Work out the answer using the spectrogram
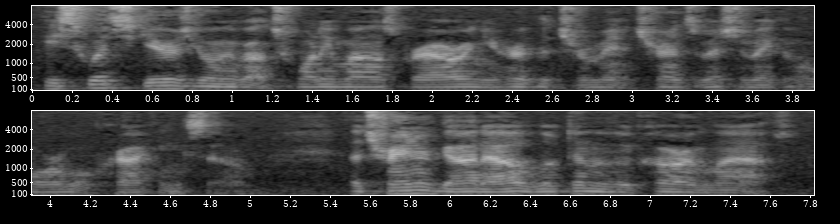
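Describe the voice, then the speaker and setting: A man reading his own memoir aloud in a very low, deep voice. He tells the story in a dry, matter-of-fact way, with a faint hum of room noise behind him. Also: fairly even intonation, fairly quick, a bit bright.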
